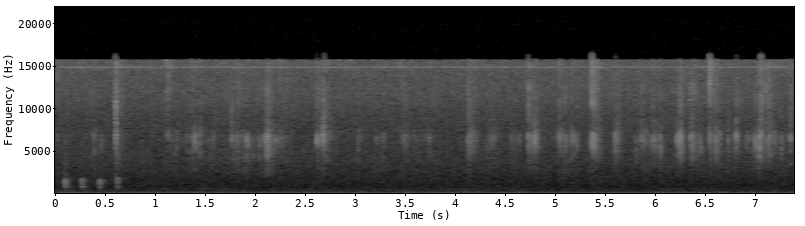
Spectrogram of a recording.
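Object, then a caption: Metal bead necklace. A long necklace of small metal beads is lifted and poured into an open palm, so the beads rattle and clatter together. The sound is quiet: scattered bright, short metallic clicks and ticks over a steady low hum, with a brief cluster of clicks at the start and more spread through the rest.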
